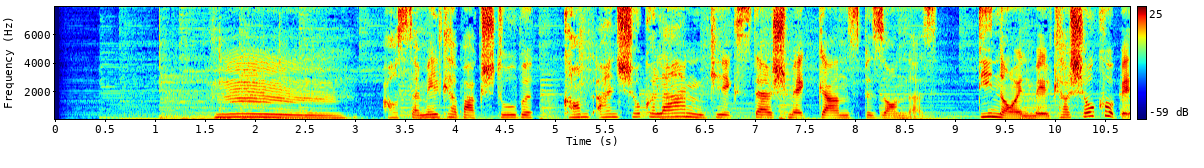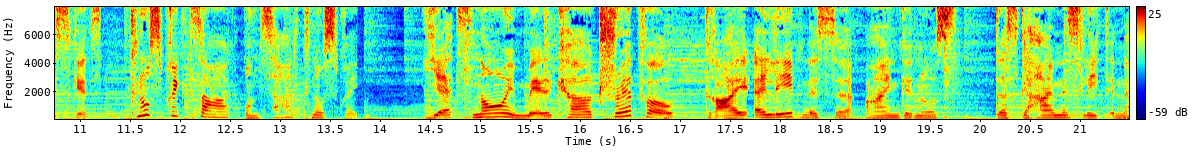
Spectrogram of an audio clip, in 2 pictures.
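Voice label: German, General; GoLocalise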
